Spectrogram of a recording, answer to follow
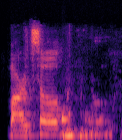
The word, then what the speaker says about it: Martzahl: Martzel. Would you like me to spell it?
